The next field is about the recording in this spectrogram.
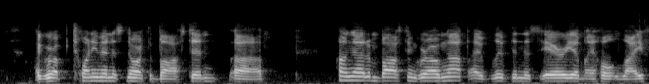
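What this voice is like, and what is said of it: Mild Boston accent. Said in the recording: “that does sound like a real authentic Boston accent ... So it is an authentic Boston accent. I'll bet not heavy for this area”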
